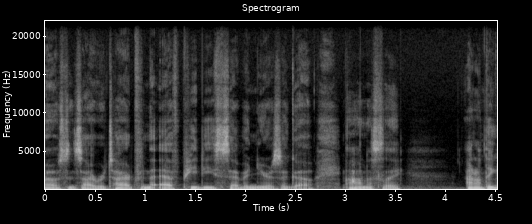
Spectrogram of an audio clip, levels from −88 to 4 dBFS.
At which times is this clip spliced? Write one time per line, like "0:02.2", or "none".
0:02.9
